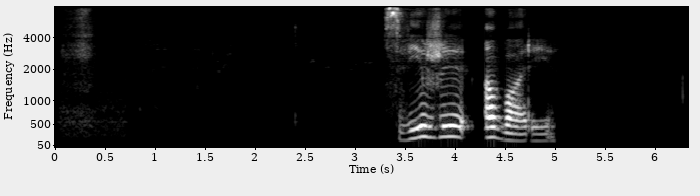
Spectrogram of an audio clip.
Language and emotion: Russian, neutral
